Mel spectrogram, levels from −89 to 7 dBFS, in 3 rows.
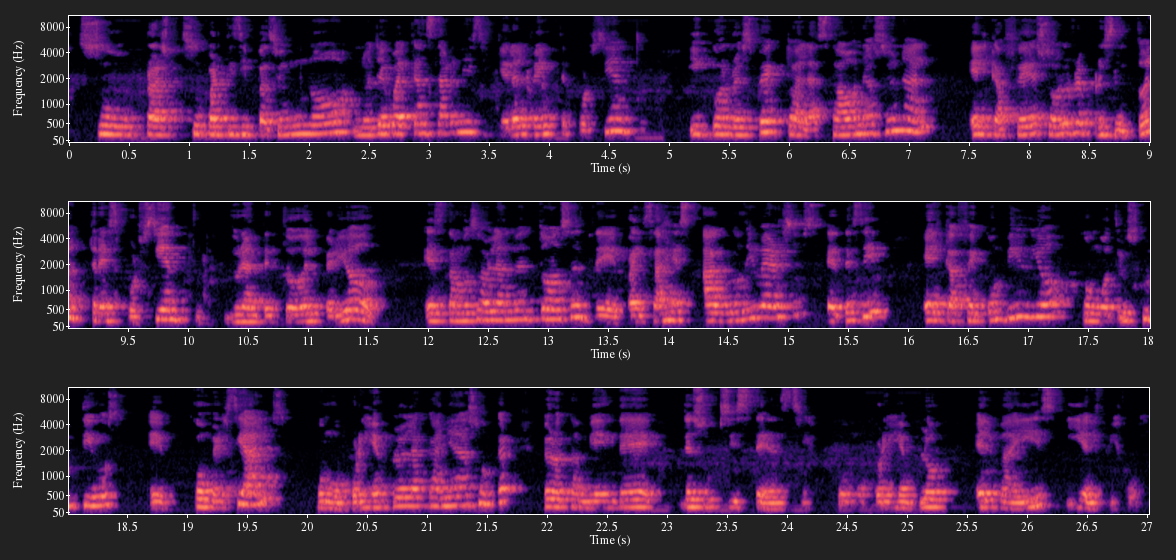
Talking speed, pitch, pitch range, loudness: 140 wpm, 220 Hz, 195-255 Hz, -25 LUFS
